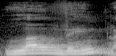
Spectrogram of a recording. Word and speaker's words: loving: Loving, la acentuación de la palabra, primera sílaba acentuada, vas a tomar el sonido vocálico y extenderlo. Loving, la sílaba reducida, vamos a cortar, reducir el sonido vocálico ahí.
